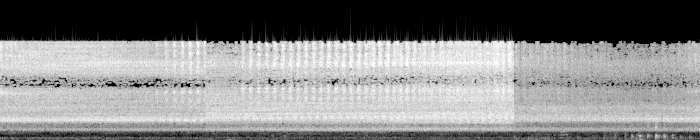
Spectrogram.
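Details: Cicadas keep up a loud, rapidly pulsing high whine. The tone brightens for several seconds, then drops back to a slightly softer, steady drone with a couple of low knocks.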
